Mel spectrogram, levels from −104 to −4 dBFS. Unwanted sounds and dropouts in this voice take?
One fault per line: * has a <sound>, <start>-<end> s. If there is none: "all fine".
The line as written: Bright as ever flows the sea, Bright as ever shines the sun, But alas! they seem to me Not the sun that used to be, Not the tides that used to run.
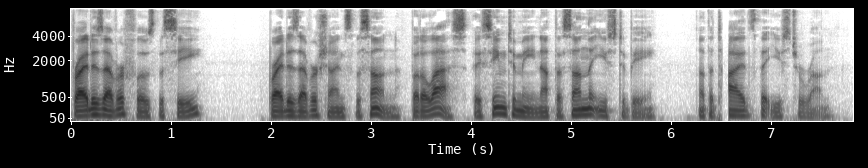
* has a dropout, 6.5-6.6 s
